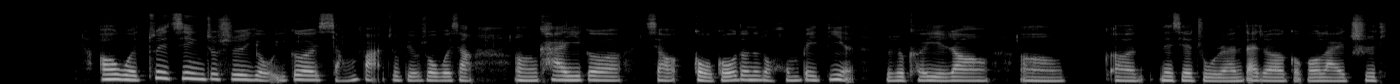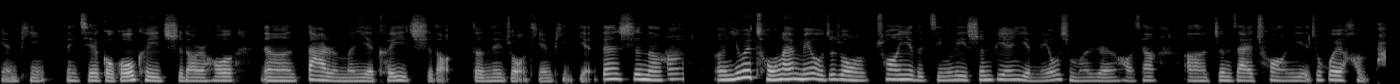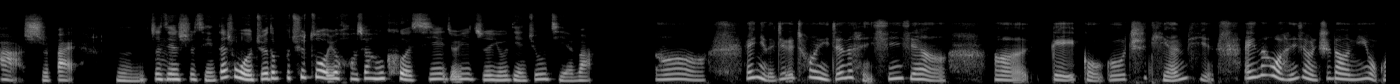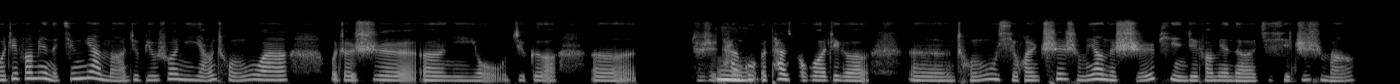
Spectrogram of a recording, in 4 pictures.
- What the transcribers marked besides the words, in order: other background noise
- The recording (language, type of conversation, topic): Chinese, advice, 我因为害怕经济失败而不敢创业或投资，该怎么办？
